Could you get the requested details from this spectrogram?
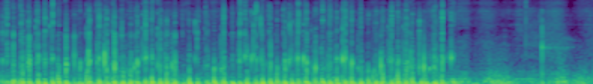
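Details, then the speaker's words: A live ASMR streamer reporting "tummy troubles" and an imminent stomach malfunction has low, gurgling abdominal rumbling in rapid irregular bursts. These are stomach rumbling (borborygmi). "Did you hear that? That is a sound of an angry stomach. Someone is asking for a time out."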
